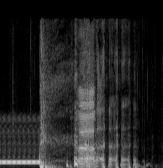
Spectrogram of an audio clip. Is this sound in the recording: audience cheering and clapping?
no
